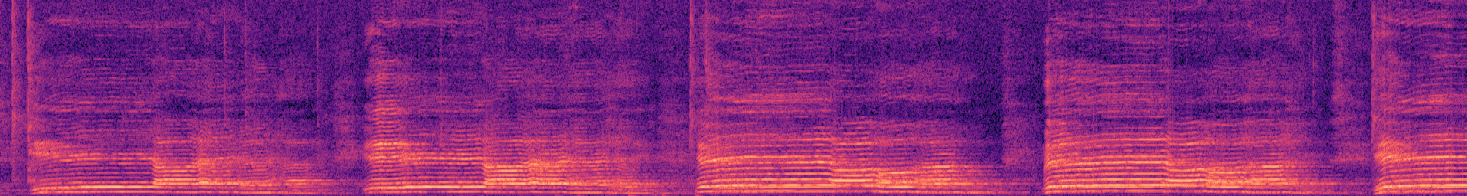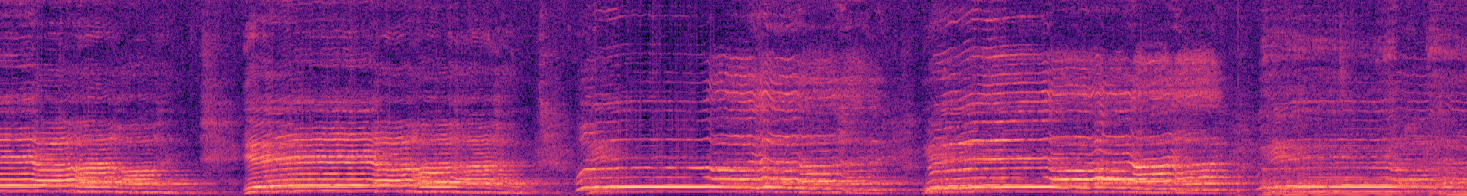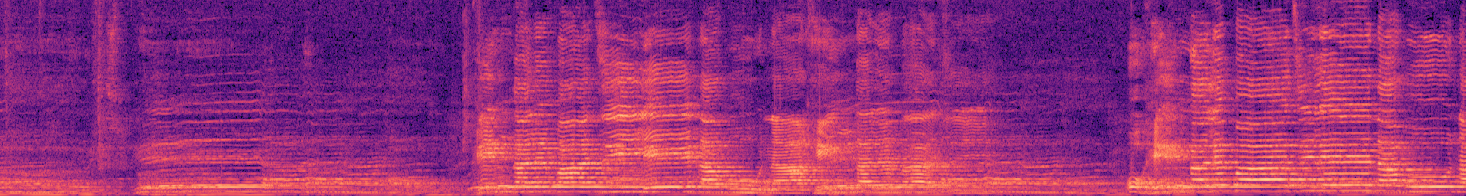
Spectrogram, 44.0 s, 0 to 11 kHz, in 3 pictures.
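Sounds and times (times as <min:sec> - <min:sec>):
man singing a cappella: 0:00.0 - 0:44.0
low bass vocal part: 0:19.5 - 0:44.0.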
